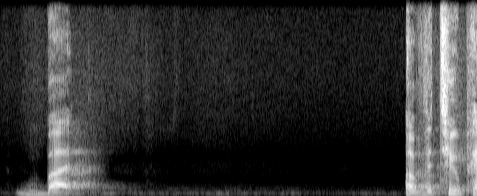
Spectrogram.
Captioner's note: none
